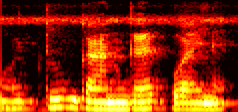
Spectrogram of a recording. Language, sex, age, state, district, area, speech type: Assamese, female, 30-45, Assam, Golaghat, rural, spontaneous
